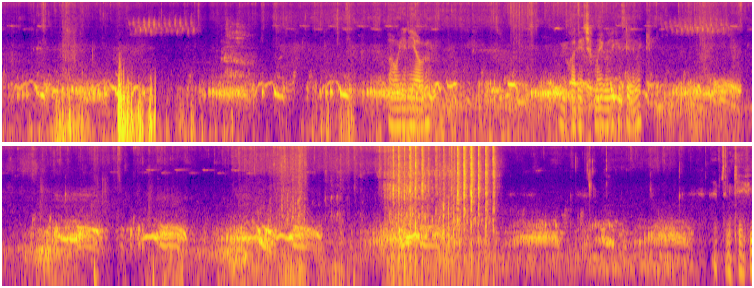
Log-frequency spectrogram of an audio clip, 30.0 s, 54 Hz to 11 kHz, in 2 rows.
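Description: Domestic pigeons cooing, many calls overlapping throughout. A loud low thump comes about two seconds in, and a burst of wing flapping lasting about two seconds comes near 23 seconds in.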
